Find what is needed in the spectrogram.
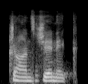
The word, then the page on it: transgenic: Indian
